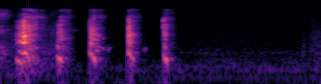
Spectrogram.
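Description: A man laughing hard in a quick run of short 'ha' bursts, about six in just over a second, then stopping.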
